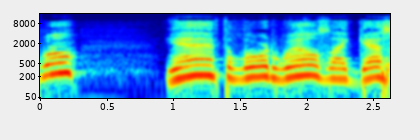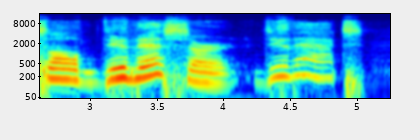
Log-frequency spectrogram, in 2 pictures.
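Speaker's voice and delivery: heavy, downcast, somber voice. A preacher illustrates the wrong way to say if the Lord wills: somber voice. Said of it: "Not in some somber voice".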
